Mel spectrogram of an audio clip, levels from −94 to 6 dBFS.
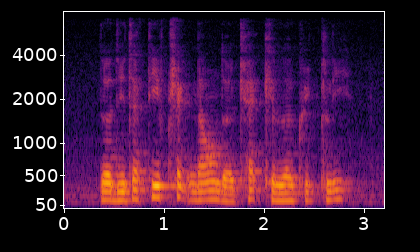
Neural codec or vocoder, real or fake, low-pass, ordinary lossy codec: none; real; 7.2 kHz; none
